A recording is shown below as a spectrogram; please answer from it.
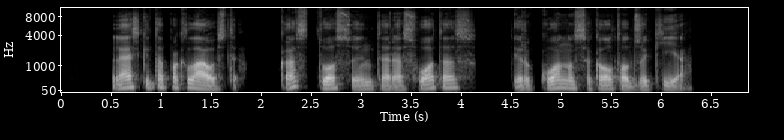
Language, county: Lithuanian, Vilnius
